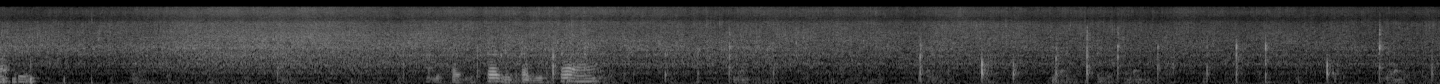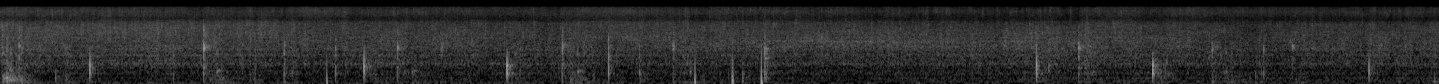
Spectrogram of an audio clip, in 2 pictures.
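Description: Chopped onion and tomato sizzling in hot oil in a wok, with a wooden spatula ticking and scraping against the pan as they are stirred. The sizzle is loudest in the first few seconds and slowly dies down.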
